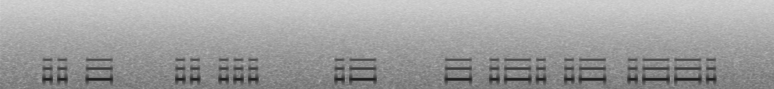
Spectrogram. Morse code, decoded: IT IS A TRAP

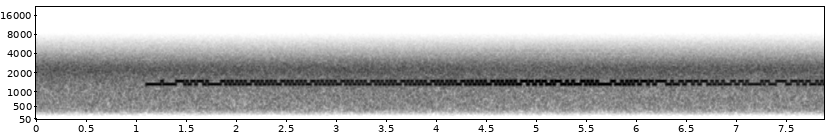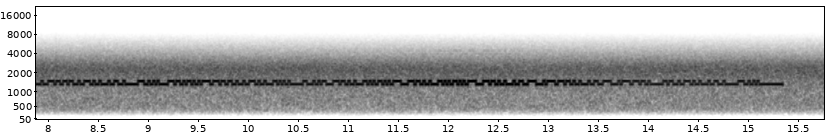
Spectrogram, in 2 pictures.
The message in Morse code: none

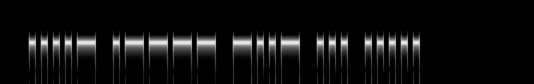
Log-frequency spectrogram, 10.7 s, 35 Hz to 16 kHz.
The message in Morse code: 41XS5

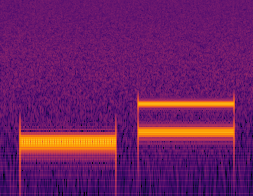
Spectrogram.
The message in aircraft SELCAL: CD-FP

